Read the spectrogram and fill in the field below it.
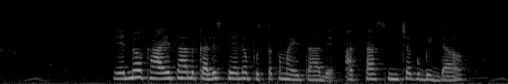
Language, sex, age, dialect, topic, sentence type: Telugu, female, 18-24, Southern, agriculture, statement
